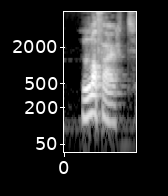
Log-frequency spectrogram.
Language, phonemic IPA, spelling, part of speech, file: Dutch, /ˈlɑf.aːrt/, lafaard, noun, Nl-lafaard.ogg
- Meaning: coward, wuss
